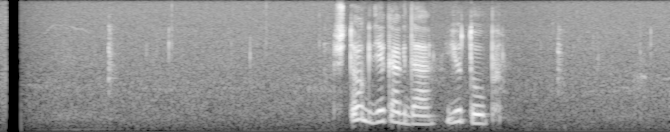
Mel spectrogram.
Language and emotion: Russian, neutral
